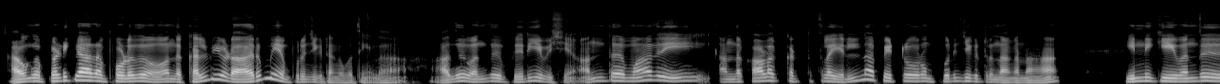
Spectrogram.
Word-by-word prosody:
அவங்க 140 +5 +5
படிக்காத 180 +2 +6
பொழுதும் 140 -3 +4
அந்த 125 -3 0
கல்வியோட 190 - +2 0.2
அருமைய 230 - +2
புரிஞ்சுக்கிட்டாங்க 105 -8 -6
பார்த்தீங்களா? 90 0 -9 0.6
அது 130 +10 0
வந்து 130 +6 -4 0.2
பெரிய 155 +8 -2
விஷயம். 95 - -10
அந்த 160 +5 -6 0.2
மாதிரி 185 0 +1 0.5
அந்த 120 +2 -4
காலகட்டத்துல 145 -3 -2
எல்லா 185 - -1
பெற்றோரும் 150 -2 -1
புரிஞ்சுகிட்டு 145 -2 -4
இருந்தாங்கன்னா, 95 -4 -3 1.0
இன்னைக்கு 155 0 +1 0.2
வந்து 150 +5 0
145 Hz, 110 wpm, -23 LUFS, 120-160 Hz, 1.0 s, படிக்காத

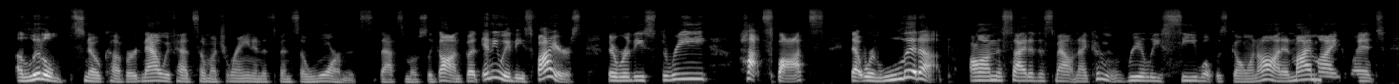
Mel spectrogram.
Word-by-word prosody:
a 165 - 0
little 210 - +7
snow 150 -6 -3
covered. 135 0 -6
Now 170 +1 +3
we've 150 -3 -4
had 135 -6 -5
so 140 - -8
much 130 -1 -9
rain, 140 -1 -7
and 130 -1 -8
it's 125 0 -16
been 130 -2 -10
so 125 0 -10
warm, 125 -3 -5
it's 90 - -21
that's 115 0 -8
mostly 115 -1 -11
gone. 135 -5 +3
But 150 +2 -1
anyway, 250 - +2
these 140 -5 -5
fires, - - +4 0.2
there 185 - +2
were 180 0 +1
these 185 0 -4
3 250 +4 -2 0.3
hot - - +4
spots - - -1 0.3
that - - +4
were 175 -2 +3
lit 240 - +5
up 400 - +1 0.2
on 185 +1 +3
the 185 - -3
side 175 -1 +1
of 175 - -7
this 165 0 -12
mountain. 150 -3 -3
I 140 - -5
couldn't 205 - -7
really 175 -3 -2
see 175 +4 -8
what 165 - -7
was 135 0 -14
going 130 -1 -7
on, 220 -7 +3
and 150 +2 -3
my 220 +3 +5
mind 190 -5 0 0.2
went, 155 - -5
165 Hz, 220 wpm, -22 LUFS, 135-185 Hz, 0.3 s, little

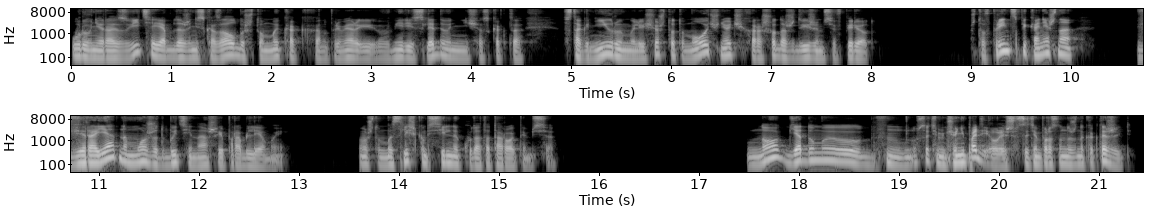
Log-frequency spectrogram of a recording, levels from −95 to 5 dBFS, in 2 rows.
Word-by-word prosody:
уровне 110 -4 0
развития. 100 - 0
Я 105 -2 +3
бы 105 - -7
даже 105 -1 0
не 105 - -2
сказал 115 +8 +2
бы, 115 -4 -5
что 105 - -7
мы 105 +3 -3
как, - - -7
э, 100 - -3
например, 100 +2 -4
и 95 -1 -5
в 95 0 -12
мире 110 -1 -3
исследований 110 -2 -2
щас - - -7
как-то - - -7 0.4
стагнируем 110 +1 +1
или 95 - -3
ещё 100 +9 -3
что-то, 140 -7 -6
мы 105 +4 -2
очень-очень 140 -5 -1
хорошо 100 +4 -2
даже 105 -4 -3
движемся 100 -1 -2
вперёд. 95 -1 -3 1.0
Что, - - -8
в - - -8
принципе, 190 0 +4
конечно, 145 -2 +1 0.6
вероятно, 125 - +5
может 125 -4 -1
быть 125 +5 -2
и - - -5
нашей 105 +1 -1
проблемой, 95 -2 -5 0.7
потому 110 - -4
что 105 -1 -5
мы 100 +2 -2
слишком 145 +6 +2
сильно 120 -3 +3
куда-то - - -4
торопимся. - - -3 1.9
Но 165 - +2
я 145 +4 +7
думаю, 145 -8 0
хм, 105 -5 -3
ну, 105 - -6
с 120 - -2
этим 115 - -1
ничего 125 +4 +2
не 130 - +4
поделаешь, 95 - +5
с - - +9
этим 110 0 0
просто 115 +1 0
нужно 110 0 -2
как-то 150 - +3
жить. 100 -8 -4
110 Hz, 175 wpm, -26 LUFS, 100-130 Hz, 1.9 s, с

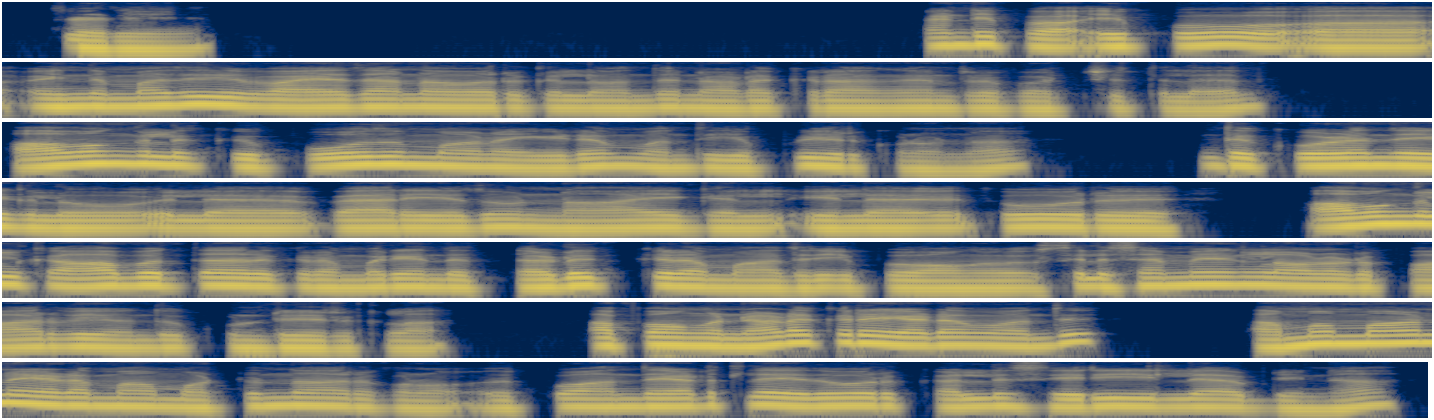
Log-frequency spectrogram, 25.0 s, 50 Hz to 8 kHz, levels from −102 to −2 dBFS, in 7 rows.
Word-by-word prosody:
சரி. 115 -4 0 1.9
கண்டிப்பா. 160 -3 +1 0.2
இப்போ 155 +2 -3 0.3
அ - - +2 0.4
இந்த 150 +1 +2
மாதிரி 170 +2 +3
வயதானவர்கள் 135 -1 -1
வந்து 130 +3 -3
நடக்கிறாங்கன்ற 125 0 -3
பட்சத்தில, 115 0 -7 0.7
அவுங்களுக்கு 170 -2 +3 0.2
போதுமான 165 -2 +3
இடம் 150 +3 -1
வந்து 130 0 -4
எப்பிடி 150 +6 -2
இருக்கணுனா, 120 -3 -6 0.5
இந்த 155 0 +2
குழந்தைகளோ! 150 -5 +3 0.2
இல்ல 125 0 -1 0.3
வேற 130 0 +1 0.2
ஏதோ 140 +2 -1 0.2
நாய்கள், 125 0 -2
இல்ல 125 0 0 0.2
ஏதோ 140 - -3
ஒரு 130 -2 0 0.5
அவுங்களுக்கு 175 0 +4
ஆபத்தா 160 0 +2
இருக்கிறமாரியா, 140 0 0
அந்த 135 -2 -1
தடுக்கிற 155 +2 +2
மாதிரி. 125 0 -1
இப்போ 125 +2 -4
அவுங்க 120 0 -1 0.2
சில 145 -1 0
சமயங்கள்ல 170 0 +2
அவளோட 140 -2 0
பார்வை 140 +2 0
வந்து 130 0 -3
குன்றியிருக்கலாம். 125 -1 -3 0.4
அப்போ, 160 +2 -5
அவுங்க 155 -2 +3
நடக்கிற 200 +2 +3
இடம் 165 -1 +2
வந்து 150 +9 0 0.5
சமமான 185 +7 +4
இடமா 160 -2 +1
மட்டுந்தான் 155 +5 -1
இருக்கணும். 130 -1 -5
இப்போ 130 +5 -8
அந்த 145 +1 -2
இடத்தில 160 +3 -2
ஏதோ 155 - +2
ஒரு 155 - -2
கல்லு 140 +2 0
சரி 140 +2 +2
இல்ல 140 +1 -2
அப்பிடின்னா, 125 +2 -4
140 Hz, 135 wpm, -22 LUFS, 125-155 Hz, 1.9 s, அவுங்களுக்கு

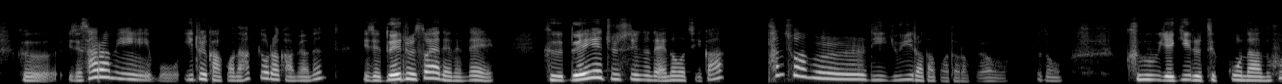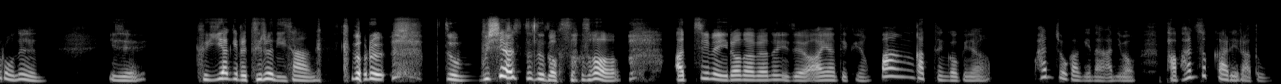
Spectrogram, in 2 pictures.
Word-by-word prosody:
그 - - -7 0.2
이제 185 - -9
사람이 270 - 0
뭐 - - -18
일을 225 +2 -1
가거나 185 -2 -7
학교를 265 -2 -3
가면은 180 - -9 0.4
이제 190 -1 -3
뇌를 240 +4 +8
써야 285 +2 +3
되는데 185 -3 -5 0.5
그 195 -3 -1
"뇌에 260 +9 +9
줄 240 -5 -5
수 230 - -8
있는 210 -3 -4
에너지가 195 - -5 0.4
탄수화물이 255 - -1
유일하다."고 195 -5 -8
하더라고요. 145 0 -21 0.3
그래서 170 -7 -19 0.7
그 220 -2 -3
얘기를 190 +2 +1
듣고 205 +3 -6
난 185 -2 -2
후로는 220 - -4 0.6
이제 185 +1 -5 0.5
그 225 - -4
이야기를 245 -1 +4
들은 240 +1 +3
이상 180 0 -1 0.3
그거를 250 -3 +5 0.6
좀 200 -6 0
무시할 295 - +9
수는 270 -6 0
없어서 200 0 +2 0.5
아침에 230 +3 +2
일어나면은 205 0 0
이제 185 -2 -6
아이한테 185 +2 -3
그냥 170 -1 -16
빵 365 -3 +1
같은 260 -8 -5
거 185 -1 -6
그냥 90 - -11 0.4
1 335 0 -7
조각이나 195 - -9
아니면 175 +3 -12 0.3
밥 195 - -4
1 315 +3 -3
숟갈이라도 220 - -7
210 Hz, 290 characters per minute, -21 LUFS, 185-255 Hz, 0.7 s, 뇌에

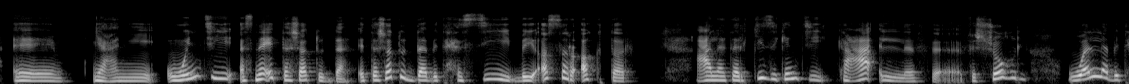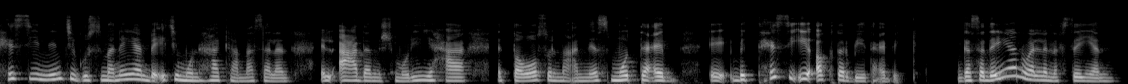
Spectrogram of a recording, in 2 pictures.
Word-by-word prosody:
آآ، 165 -3 +2 0.3
يعني 160 -1 0
وأنتِ 250 - +3 0.3
أثناء 230 +9 +4
التشتُّت 200 - +1
ده، 165 - -4
التشتُّت 200 - +2
ده 195 - +4
بتحسيه 185 +4 -2
بيأثّر 255 - +2
أكتر 150 -9 -1 0.6
على 195 +3 +4
تركيزِك 235 +7 +1
أنتِ 265 -4 0 0.2
كعقل 180 - 0
في 285 +1 -7
في - - -19
الشغل، 255 - +1 0.4
والَّا 260 - +5
بتحسي 255 +3 -3
إن 220 -1 0
أنتِ 255 +2 0
جسمانيًا 200 +2 0
بقيتِ 200 +2 -1
منهكة 180 -2 -1
مثلًا، 155 -1 -6 0.3
القعدة 180 0 0
مش 165 +1 -9
مريحة، 170 +1 -2 0.3
التواصل 180 +2 0
مع 160 -2 -6
الناس 175 +4 -4
متعب 195 -2 +2 0.4
آآ، - - +1
بتحسي 290 - 0
إيه 260 -1 +2
أكتر 205 -2 +1
بيتعبِك؟ 155 -2 -8 0.4
جسديًا 195 - +3
والَّا 200 -5 +2
نفسيًا؟ 165 -3 -4
190 Hz, 110 wpm, -22 LUFS, 170-230 Hz, 0.6 s, والَّا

